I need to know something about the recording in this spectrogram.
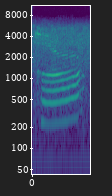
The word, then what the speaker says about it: pearl: Ờ, pearl, bấm chặt môi.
